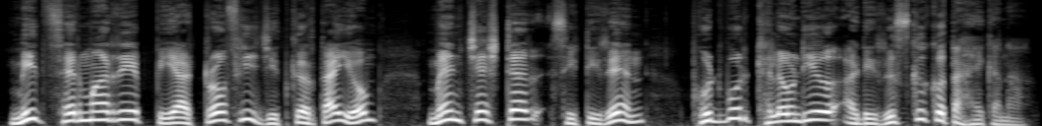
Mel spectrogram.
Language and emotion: Santali, happy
